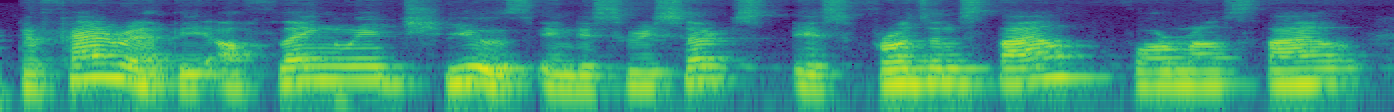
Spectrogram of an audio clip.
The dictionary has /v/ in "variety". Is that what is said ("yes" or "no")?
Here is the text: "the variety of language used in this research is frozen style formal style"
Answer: no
